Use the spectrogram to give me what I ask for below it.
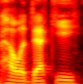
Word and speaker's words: Padalecki: I remember Jared Padalecki. Is that how you pronounce his name? The guy from Supernatural. – That's right.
